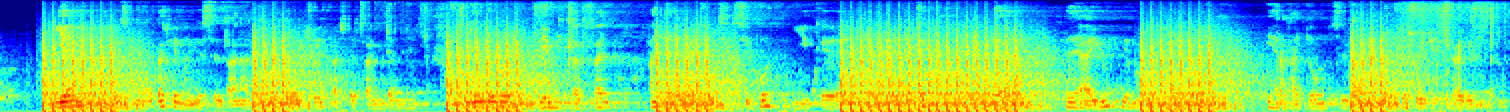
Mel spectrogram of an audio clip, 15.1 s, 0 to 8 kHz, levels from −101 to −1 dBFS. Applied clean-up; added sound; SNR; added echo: none; Gunshot, gunfire; -3 dB; reverberation time 1.6 s.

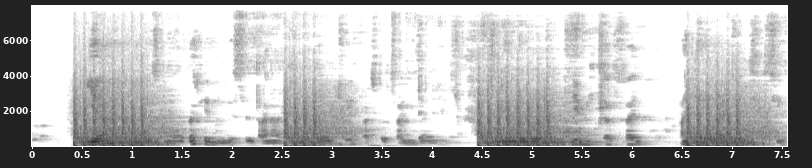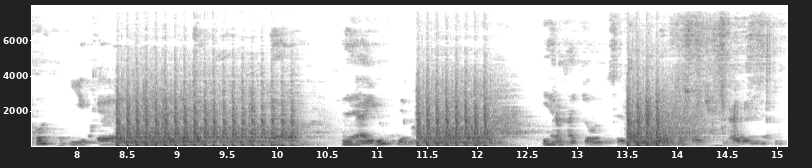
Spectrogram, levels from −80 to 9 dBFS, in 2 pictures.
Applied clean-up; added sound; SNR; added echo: classical method WPE with log-MMSE.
